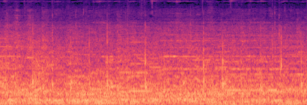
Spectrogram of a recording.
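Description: Horse hooves clip-clopping on the street as a horse-drawn trolley moves off, mixed with music playing in the background.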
